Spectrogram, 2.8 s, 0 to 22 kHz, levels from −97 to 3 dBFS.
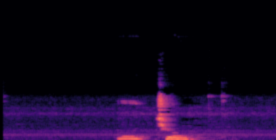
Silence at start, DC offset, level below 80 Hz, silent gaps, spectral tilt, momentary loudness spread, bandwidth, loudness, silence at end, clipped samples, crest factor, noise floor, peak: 1.15 s; under 0.1%; -90 dBFS; none; -2 dB/octave; 18 LU; 9.6 kHz; -29 LUFS; 0.8 s; under 0.1%; 22 dB; -64 dBFS; -12 dBFS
